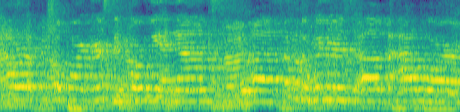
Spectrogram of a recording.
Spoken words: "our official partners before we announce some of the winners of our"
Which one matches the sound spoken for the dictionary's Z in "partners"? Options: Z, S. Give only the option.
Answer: Z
